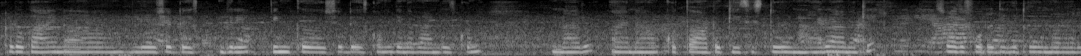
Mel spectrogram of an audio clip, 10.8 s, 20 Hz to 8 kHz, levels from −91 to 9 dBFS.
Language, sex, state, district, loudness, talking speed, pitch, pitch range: Telugu, female, Andhra Pradesh, Anantapur, -29 LUFS, 130 wpm, 255 Hz, 245-260 Hz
